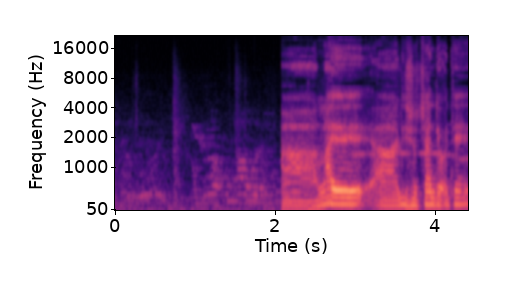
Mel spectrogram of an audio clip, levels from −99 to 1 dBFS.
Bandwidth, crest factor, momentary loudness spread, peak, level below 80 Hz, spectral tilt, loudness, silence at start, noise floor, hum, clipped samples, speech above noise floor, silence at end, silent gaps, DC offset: over 20 kHz; 18 dB; 26 LU; -14 dBFS; -58 dBFS; -6 dB/octave; -29 LUFS; 0.3 s; -57 dBFS; none; under 0.1%; 29 dB; 0 s; none; under 0.1%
